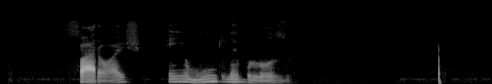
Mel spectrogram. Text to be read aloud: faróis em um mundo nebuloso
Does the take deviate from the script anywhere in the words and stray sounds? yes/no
no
